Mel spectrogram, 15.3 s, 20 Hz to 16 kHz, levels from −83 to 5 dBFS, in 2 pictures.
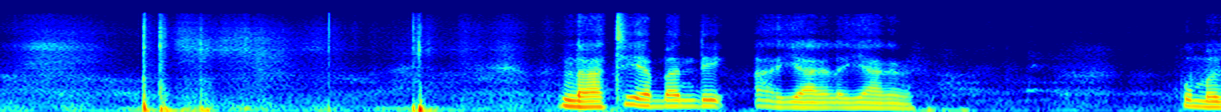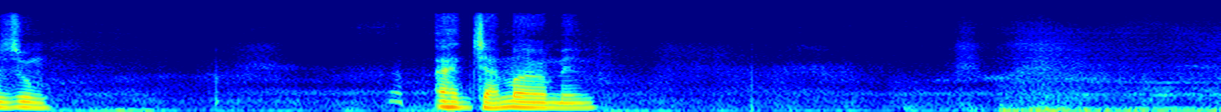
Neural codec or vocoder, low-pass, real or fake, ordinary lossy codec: codec, 16 kHz in and 24 kHz out, 0.9 kbps, LongCat-Audio-Codec, four codebook decoder; 10.8 kHz; fake; MP3, 96 kbps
